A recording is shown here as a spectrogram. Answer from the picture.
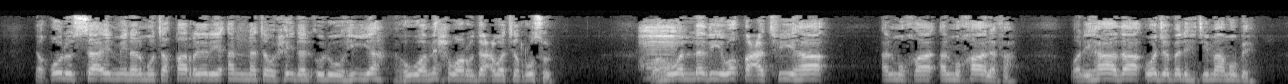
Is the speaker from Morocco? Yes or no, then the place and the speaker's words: yes; Morocco; لأنه يكثر عندنا في المغرب الحلف به وحق الله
